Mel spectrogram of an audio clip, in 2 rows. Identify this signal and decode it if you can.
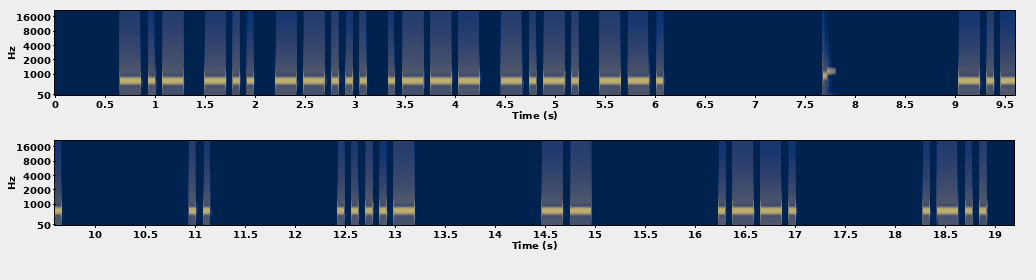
Morse code, heard as a keyed tone, about 17 wpm, spaced as for 9 wpm, 700 Hz. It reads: KD7JCG KI4MPL
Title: USA Call Signs - 6x Character Spacing - 17wpm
